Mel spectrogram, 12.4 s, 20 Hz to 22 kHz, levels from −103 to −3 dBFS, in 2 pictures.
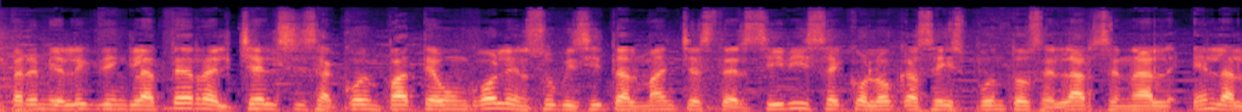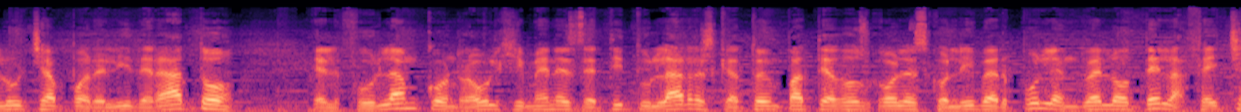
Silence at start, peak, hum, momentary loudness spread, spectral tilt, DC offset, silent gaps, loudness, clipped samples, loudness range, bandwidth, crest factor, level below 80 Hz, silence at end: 0 s; -4 dBFS; none; 5 LU; -4.5 dB/octave; under 0.1%; none; -23 LUFS; under 0.1%; 2 LU; 16.5 kHz; 20 dB; -46 dBFS; 0 s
